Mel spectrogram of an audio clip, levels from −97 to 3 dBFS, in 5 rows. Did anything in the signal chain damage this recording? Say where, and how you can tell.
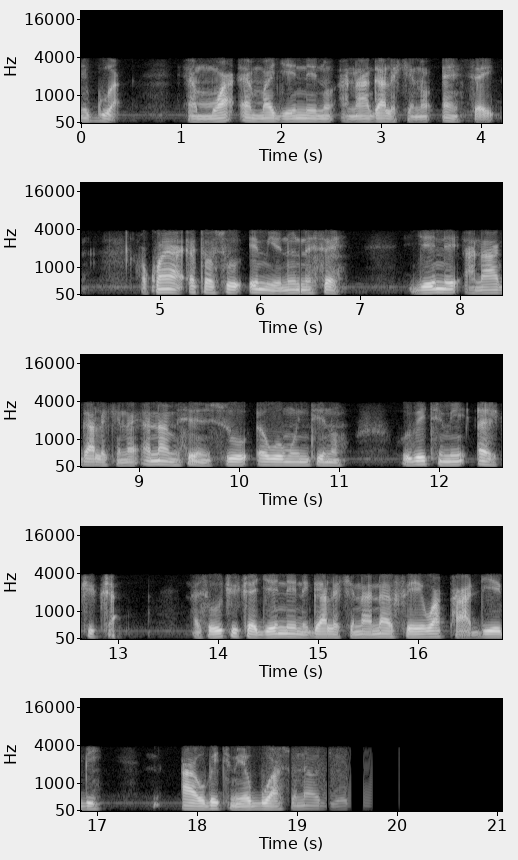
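Yes, at the network stage. One packet went missing and the receiver played silence in its place instead of concealing the loss. The result is a 20 ms hole in the speech from 6.40 to 6.42 s, with hard edges as the sound is cut off and then snaps back. A single dropout of exactly 20 ms fits one lost packet of 20 ms. The G.711 telephone band of 150 Hz to 3.6 kHz is part of the normal path.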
